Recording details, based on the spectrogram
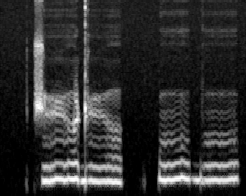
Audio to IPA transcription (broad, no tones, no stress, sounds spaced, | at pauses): t͡ʃ ʉː ʊ̯ ɖ ʉː ʊ̯ | k͡p uː b uː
